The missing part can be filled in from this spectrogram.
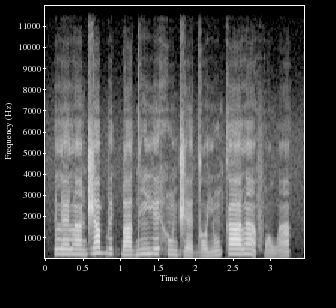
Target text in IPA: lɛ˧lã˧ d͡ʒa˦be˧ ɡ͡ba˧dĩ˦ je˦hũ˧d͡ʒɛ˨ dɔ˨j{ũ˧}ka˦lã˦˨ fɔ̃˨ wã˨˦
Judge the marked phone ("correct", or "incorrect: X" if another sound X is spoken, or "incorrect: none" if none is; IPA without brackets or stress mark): correct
